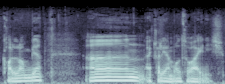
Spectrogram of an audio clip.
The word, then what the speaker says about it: Colombia: in in south america it's colombia it's not colombia it's actually pronounced colombia and actually i'm also irish i got my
